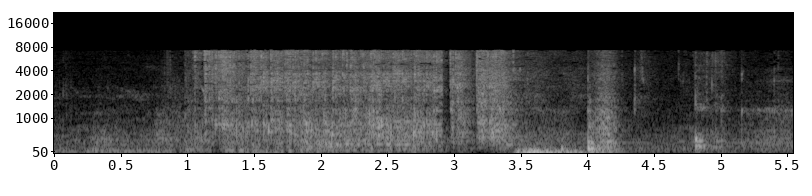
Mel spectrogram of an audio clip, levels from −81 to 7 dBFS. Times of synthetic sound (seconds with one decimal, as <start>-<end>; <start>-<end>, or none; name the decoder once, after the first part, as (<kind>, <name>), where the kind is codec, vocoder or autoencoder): none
